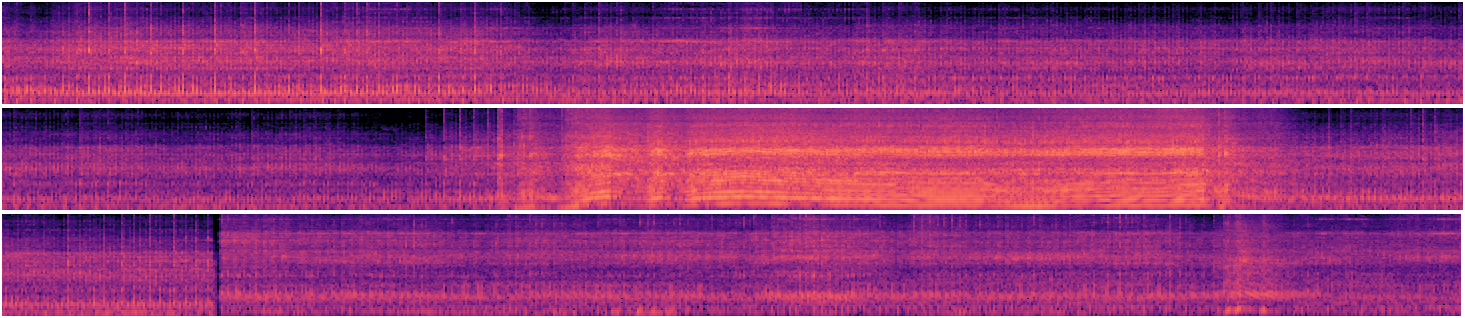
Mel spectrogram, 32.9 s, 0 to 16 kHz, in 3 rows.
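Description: Husqvarna 390 XP two-stroke chainsaw idling. About halfway through it is run at full throttle through a cut for about five seconds, its pitch dipping under load and climbing again, then it drops back to idle.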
